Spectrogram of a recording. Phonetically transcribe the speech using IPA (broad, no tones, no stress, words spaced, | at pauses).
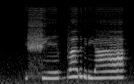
fʲebarja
